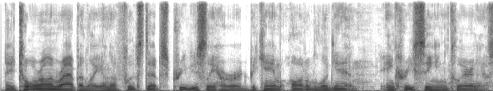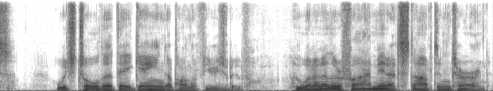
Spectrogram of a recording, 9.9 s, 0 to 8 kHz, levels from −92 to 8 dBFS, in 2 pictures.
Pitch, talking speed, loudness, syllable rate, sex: 95 Hz, 190 wpm, -17 LUFS, 6.5 syllables/s, male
